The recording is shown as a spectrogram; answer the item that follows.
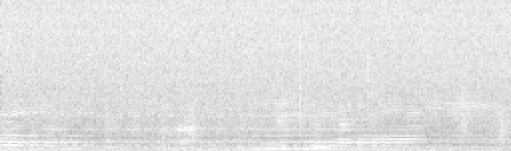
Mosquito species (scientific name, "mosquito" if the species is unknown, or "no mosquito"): Anopheles squamosus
